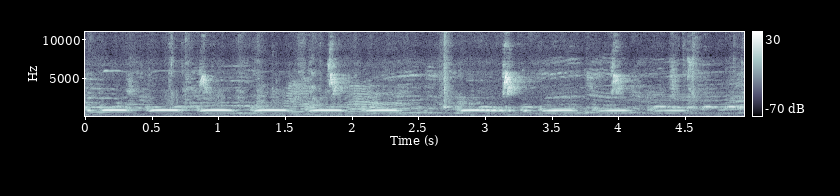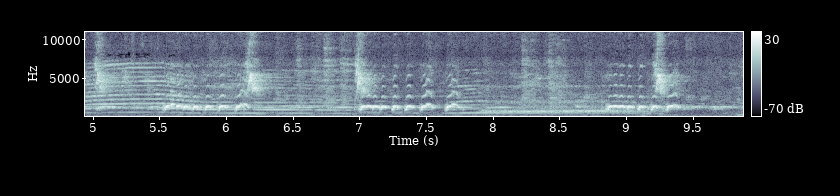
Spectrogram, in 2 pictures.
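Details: Zebra dove song used as a lure to get other birds singing, described as a unique voice: clear, steady low coos repeated in short even bursts, then higher trilled rolling coos with a second dove cooing alongside.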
